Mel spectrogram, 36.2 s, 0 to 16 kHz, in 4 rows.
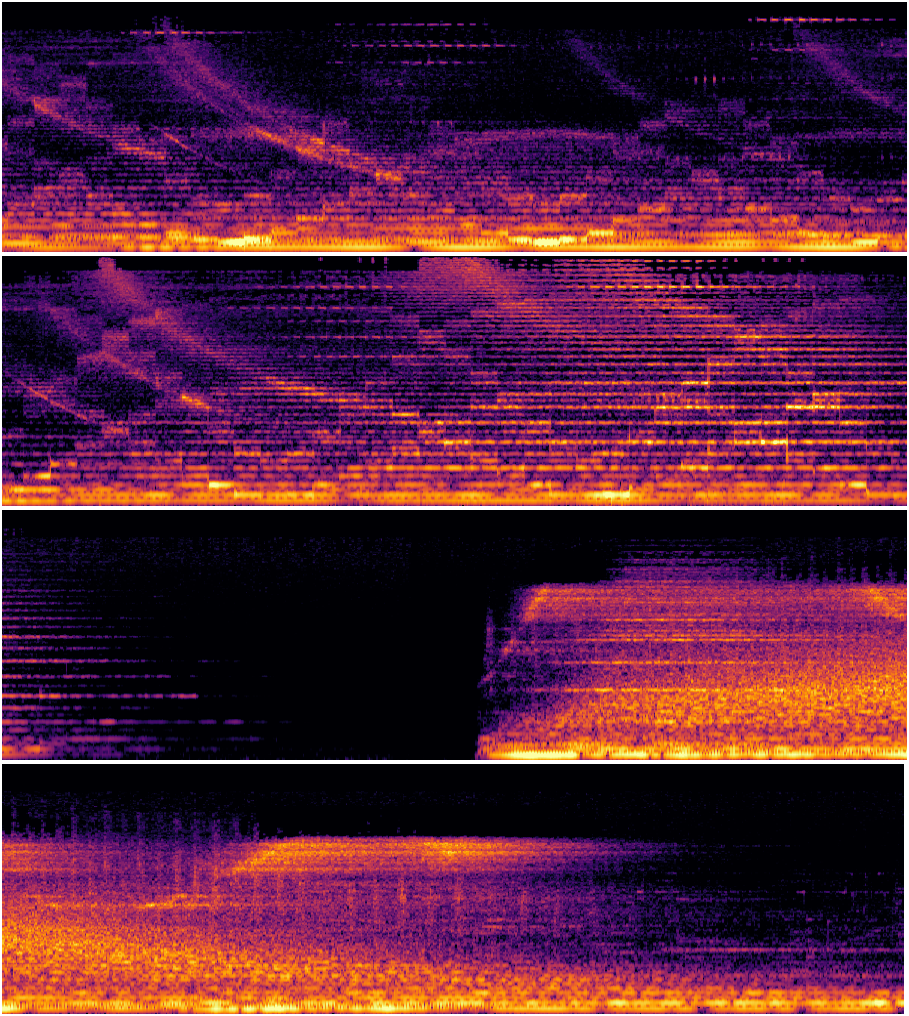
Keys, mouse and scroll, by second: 0.3 KP_1, 0.7-1.1 scroll up 3, 2.7 click, 10.0 ctrl+z, 13.3 g, 15.0 click, 16.6 ctrl+z, 18.4 middle click, 24.8 z, 25.6 middle click, 29.4 KP_1, 30.6 click, 35.7 middle click.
